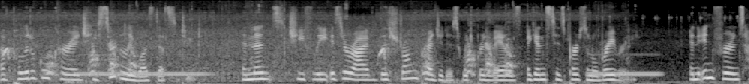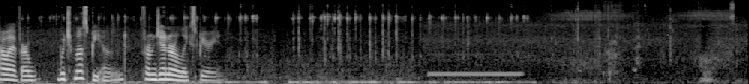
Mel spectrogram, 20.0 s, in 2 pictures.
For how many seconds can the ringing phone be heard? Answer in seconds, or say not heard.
4 s.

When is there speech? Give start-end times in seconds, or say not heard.
0.0-12.9.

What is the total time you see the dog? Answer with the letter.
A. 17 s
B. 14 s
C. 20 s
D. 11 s
D.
